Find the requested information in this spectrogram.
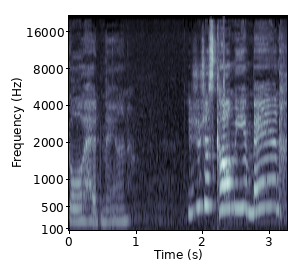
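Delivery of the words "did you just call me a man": high, loud pretend offence; mock outrage. Streamer reacting to being called a man, mock-outraged squawk. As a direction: act affronted, pitched way up and loud.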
